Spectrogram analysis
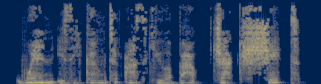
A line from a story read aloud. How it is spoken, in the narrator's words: asked Landon in an unsubtly loud whisper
